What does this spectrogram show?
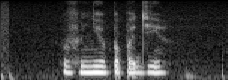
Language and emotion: Russian, neutral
